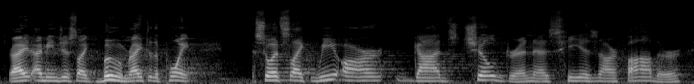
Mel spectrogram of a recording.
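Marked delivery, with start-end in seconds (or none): none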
